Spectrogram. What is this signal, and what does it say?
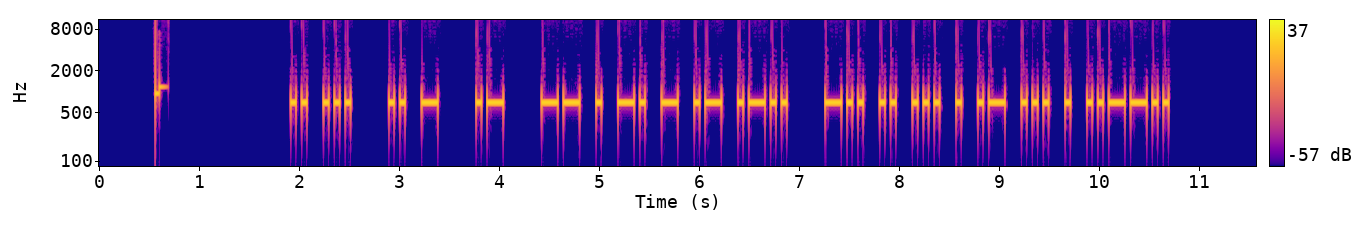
Morse code, heard as a keyed tone, about 21 wpm, 700 Hz. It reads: IS IT A MENTAL DISEASE?
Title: Sentences from Top 1000 Words - Review Part 6 - 22wpm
